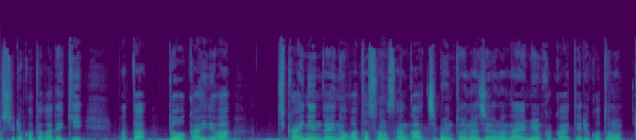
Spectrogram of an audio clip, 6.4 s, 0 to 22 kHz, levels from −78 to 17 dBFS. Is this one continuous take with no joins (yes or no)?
yes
